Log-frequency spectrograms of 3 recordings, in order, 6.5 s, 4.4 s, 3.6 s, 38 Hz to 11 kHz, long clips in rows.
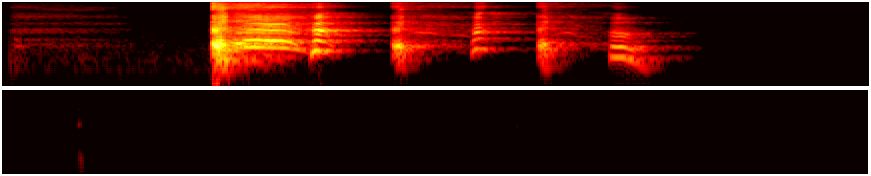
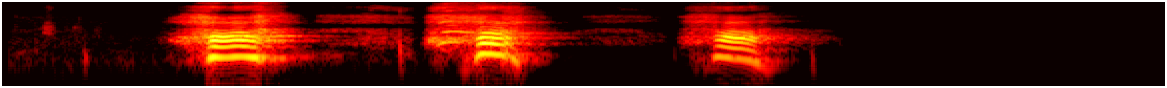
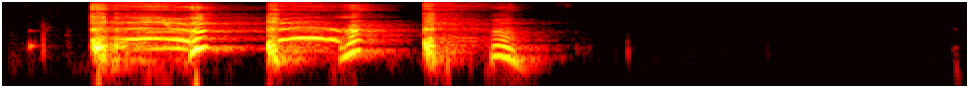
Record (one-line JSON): {"three_cough_length": "6.5 s", "three_cough_amplitude": 32768, "three_cough_signal_mean_std_ratio": 0.21, "exhalation_length": "4.4 s", "exhalation_amplitude": 23991, "exhalation_signal_mean_std_ratio": 0.32, "cough_length": "3.6 s", "cough_amplitude": 32768, "cough_signal_mean_std_ratio": 0.43, "survey_phase": "beta (2021-08-13 to 2022-03-07)", "age": "65+", "gender": "Female", "wearing_mask": "No", "symptom_none": true, "smoker_status": "Ex-smoker", "respiratory_condition_asthma": false, "respiratory_condition_other": false, "recruitment_source": "REACT", "submission_delay": "1 day", "covid_test_result": "Negative", "covid_test_method": "RT-qPCR"}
